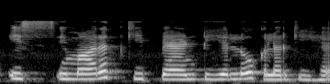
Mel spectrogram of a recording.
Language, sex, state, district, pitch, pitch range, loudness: Hindi, female, Jharkhand, Deoghar, 245 Hz, 225-260 Hz, -15 LUFS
